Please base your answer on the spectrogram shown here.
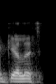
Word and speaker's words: Gillett: any marks i say gillette but people in york tend to pronounce the soft g so i get called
